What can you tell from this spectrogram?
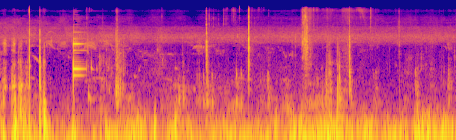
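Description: Scattered clicks and knocks of gear being handled in a fishing kayak, over a low rumble of wind on the microphone and a steady high hiss.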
